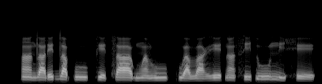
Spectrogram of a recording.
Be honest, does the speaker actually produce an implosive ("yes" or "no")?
yes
